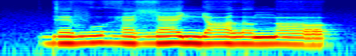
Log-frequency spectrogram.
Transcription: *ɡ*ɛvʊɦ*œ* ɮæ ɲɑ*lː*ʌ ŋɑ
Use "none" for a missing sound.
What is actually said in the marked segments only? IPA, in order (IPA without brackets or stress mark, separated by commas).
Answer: ɡ, æ, l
